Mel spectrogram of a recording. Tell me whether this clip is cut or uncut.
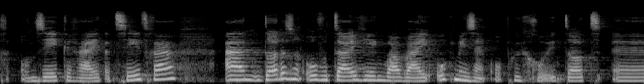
uncut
